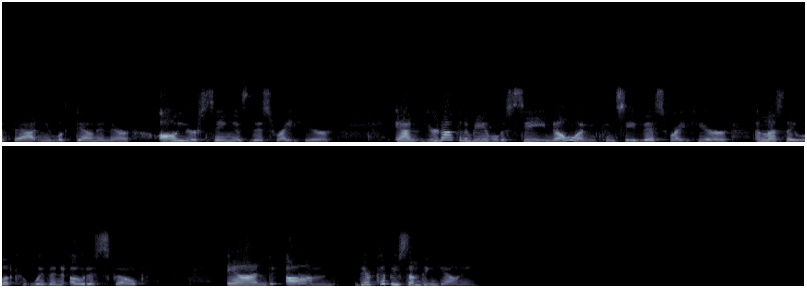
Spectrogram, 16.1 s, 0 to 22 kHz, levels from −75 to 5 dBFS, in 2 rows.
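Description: The audio comes through an Opus call path with its top end cut at 8 kHz and coding noise consistent with roughly 24 kbps. It then fades out smoothly from about 12 s to 12.98 s. Two bursts of short concealed packet loss sit close together, from 10.95 to 11.01 s and from 11.03 to 11.09 s. In each, a stretch of roughly 40 ms never arrived in time. The decoder extended the preceding sound across the hole, about 40 ms the first time and 35 ms the second, then crossfaded back. This comes across as a quick smear or wobble. Overlapping the tail of each burst is a lost packet rebuilt from error correction, at 10.99 to 11.01 s and again at 11.07 to 11.09 s. Each is a 20 ms frame recovered from the low-bitrate redundant copy carried in the following packet. Those frames sound coarser and noisier than the surrounding audio, giving the end of each dropout a grainy edge rather than silence.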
